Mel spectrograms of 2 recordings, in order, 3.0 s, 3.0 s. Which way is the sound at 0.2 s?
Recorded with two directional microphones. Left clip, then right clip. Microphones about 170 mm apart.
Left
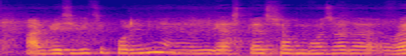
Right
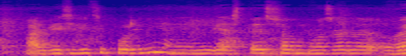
10° left (ahead or behind).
